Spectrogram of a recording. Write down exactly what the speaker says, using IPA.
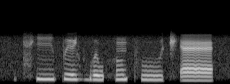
t͡sʰ iː˧ p ɪː˧ lʲ ɡʷ ɪ˨ w h ũ˧ pʰ uː˨ t͡ʃʼ æː˨

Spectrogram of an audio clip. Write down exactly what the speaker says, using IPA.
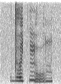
dʱ ɐ c n ṵ ʎ

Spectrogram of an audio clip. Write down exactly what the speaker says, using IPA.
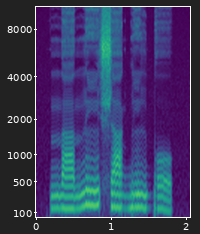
n a˨ n ĩ˧ ʃ a˦ ɡ͡b ĩ˦ ɡ͡b o˦˨

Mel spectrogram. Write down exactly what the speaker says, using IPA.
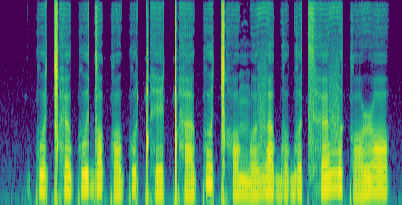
kʷ a˧ ǀʰ œ˧ kʷ e˧˥ d ɔ˧˥ k ɔ˩˧ kʷ ə˧˥ ǃʰ e˩˧ ǃʰ a˩˧ kʷ e˥ ǀʰ ɔ˩˧ ŋʷ œ˩˧ v a˧ ɡʷ œ˩˧ ɡʷ ɛ˧ t͡sʰ œ˧˥ v ə˥ k ɔ˩˧ ɹ ɔ˥

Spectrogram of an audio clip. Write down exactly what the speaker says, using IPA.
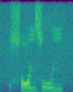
s ɔ̃ j z u j

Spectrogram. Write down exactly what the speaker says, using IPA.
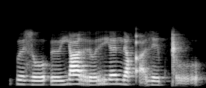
p ø z o ʔ ø j ɑ r ɵ r j ɛ n ɛ qʼ æ̰ z e p ǁ o̰

